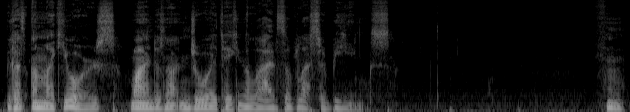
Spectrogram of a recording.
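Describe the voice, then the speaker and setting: A man's voice: mid-range voice, a little mellow, no echo, close to an everyday voice. Man playing a stiff, pompous alien impostor. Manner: stilted formal diction, pompous and overly proper. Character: stiff, formal alien impostor posing as a husband. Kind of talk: scripted audio roleplay.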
